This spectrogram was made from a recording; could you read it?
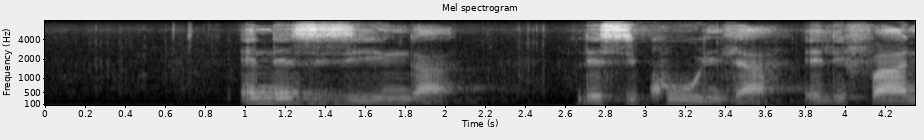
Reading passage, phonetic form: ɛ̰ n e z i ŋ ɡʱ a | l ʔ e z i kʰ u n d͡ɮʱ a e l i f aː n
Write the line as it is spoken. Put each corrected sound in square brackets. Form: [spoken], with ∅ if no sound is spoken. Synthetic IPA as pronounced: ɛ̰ n e z i ŋ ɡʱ a | l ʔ e [s] i kʰ u n d͡ɮʱ a e l i f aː n

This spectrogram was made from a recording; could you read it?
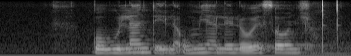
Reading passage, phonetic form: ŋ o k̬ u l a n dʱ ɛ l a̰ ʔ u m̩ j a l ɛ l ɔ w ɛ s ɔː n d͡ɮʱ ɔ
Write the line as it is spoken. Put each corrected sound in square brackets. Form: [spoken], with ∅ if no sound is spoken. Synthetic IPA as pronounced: ŋ o k̬ u l a n dʱ ɛ l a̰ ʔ u m̩ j a l ɛ l ɔ w ɛ s ɔː n d͡ɮʱ ɔ

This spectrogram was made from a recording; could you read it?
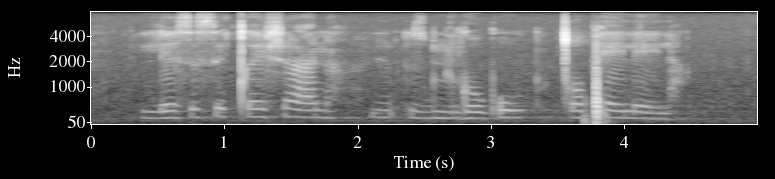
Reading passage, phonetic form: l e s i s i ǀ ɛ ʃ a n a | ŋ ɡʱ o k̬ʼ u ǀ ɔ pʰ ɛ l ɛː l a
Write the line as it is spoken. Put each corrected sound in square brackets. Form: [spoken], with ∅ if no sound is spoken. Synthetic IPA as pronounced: l e s i s i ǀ ɛ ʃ a n a | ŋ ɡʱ o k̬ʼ u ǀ ɔ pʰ ɛ l ɛː l a

